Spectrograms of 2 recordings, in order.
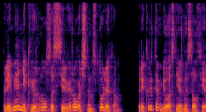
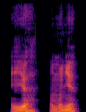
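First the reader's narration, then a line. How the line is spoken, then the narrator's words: Mumbling. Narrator (Russian): промямлил племянник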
